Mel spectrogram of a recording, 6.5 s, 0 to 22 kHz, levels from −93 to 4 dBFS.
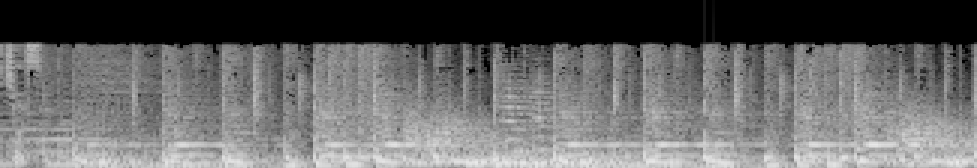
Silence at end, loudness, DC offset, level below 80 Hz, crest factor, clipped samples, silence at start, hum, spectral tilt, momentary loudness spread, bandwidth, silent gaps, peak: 0 s; -13 LUFS; under 0.1%; -20 dBFS; 12 dB; under 0.1%; 0 s; none; -5.5 dB/octave; 4 LU; 8.8 kHz; none; 0 dBFS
